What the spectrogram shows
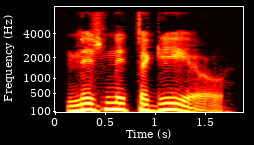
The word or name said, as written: nizhni tagil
